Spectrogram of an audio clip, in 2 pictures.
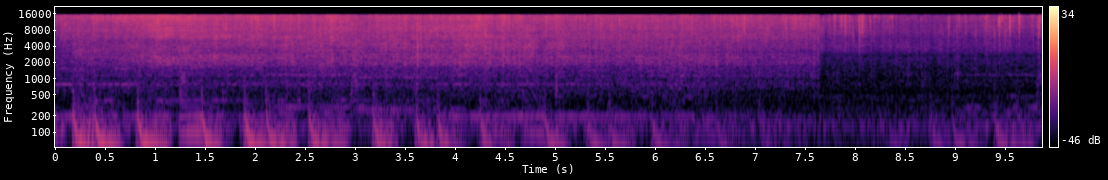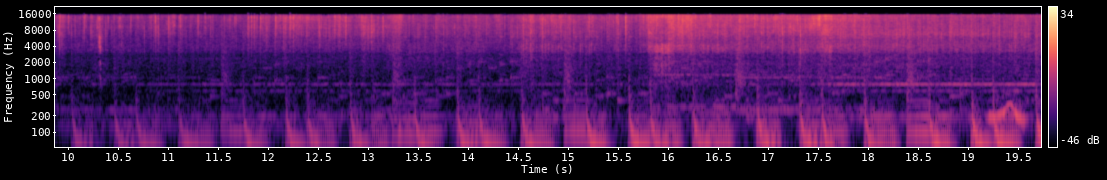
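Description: Takoyaki batter sizzling in an oiled takoyaki pan while the balls are turned with skewers. The sizzle is quieter through the middle and comes back stronger near the end, over light background music.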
